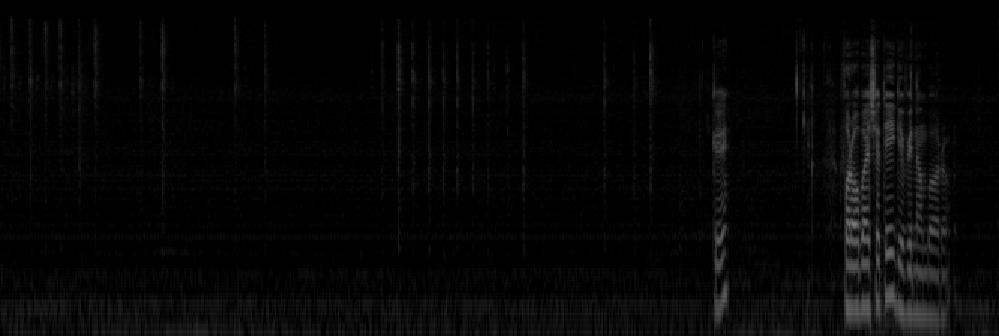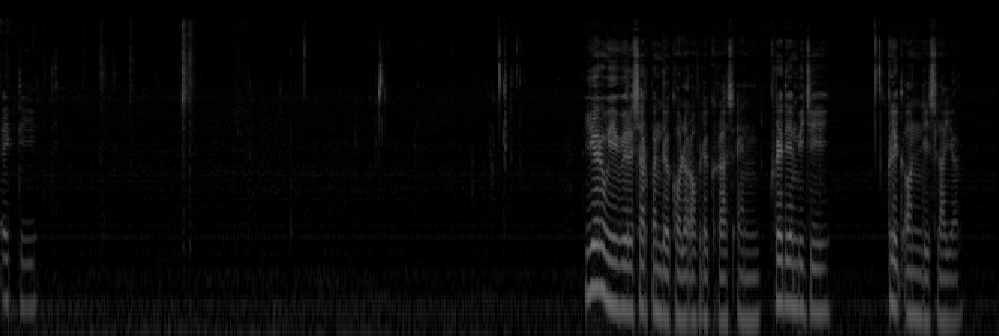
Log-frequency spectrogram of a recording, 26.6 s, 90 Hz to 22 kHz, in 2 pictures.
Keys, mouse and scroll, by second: 3.1 Down, 5.0 Right, 8.0 Right, 13.3 ctrl+click, 13.9 ctrl+a, 14.4 ctrl+8, 14.7 0, 15.7 Return.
